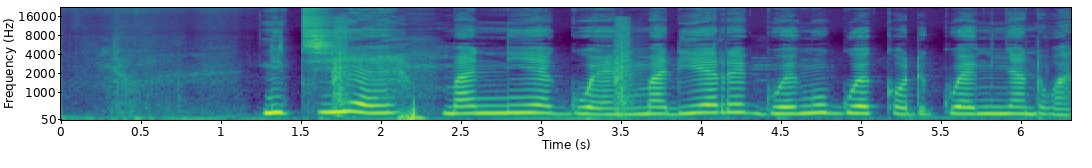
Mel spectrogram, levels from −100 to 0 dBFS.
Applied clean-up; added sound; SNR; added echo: none; Clapping; 15 dB; none.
